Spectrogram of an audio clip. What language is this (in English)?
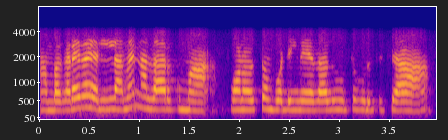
Tamil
